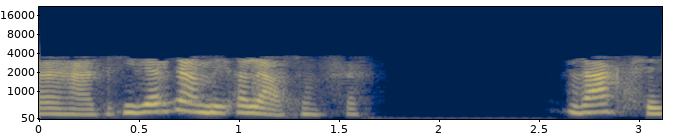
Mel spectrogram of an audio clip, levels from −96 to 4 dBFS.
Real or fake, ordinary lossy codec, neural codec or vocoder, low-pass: fake; MP3, 16 kbps; codec, 16 kHz in and 24 kHz out, 0.4 kbps, LongCat-Audio-Codec, four codebook decoder; 3.6 kHz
